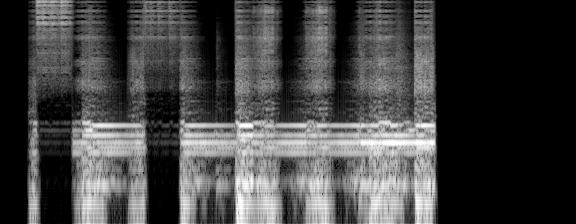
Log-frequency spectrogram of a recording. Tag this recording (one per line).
electronica
sliced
